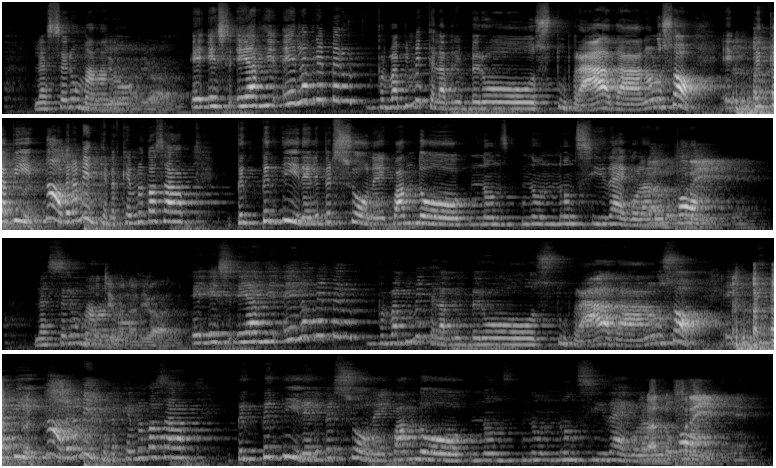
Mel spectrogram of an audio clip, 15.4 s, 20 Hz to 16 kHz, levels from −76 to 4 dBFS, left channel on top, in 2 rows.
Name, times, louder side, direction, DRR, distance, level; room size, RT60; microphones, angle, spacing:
voice 1, 0.3-1.3 1.9-9.8 10.1-14.7, left 5 dB, 90° left, 8 dB, 0.7 m, -25 dB
voice 2, 0.9-1.8 4.9-5.0 7.3-8.7 14.1-15.2, right 2 dB, 45° right, 4 dB, 1.0 m, -31 dB
12.0 x 5.5 x 3.1 m, 0.90 s
head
